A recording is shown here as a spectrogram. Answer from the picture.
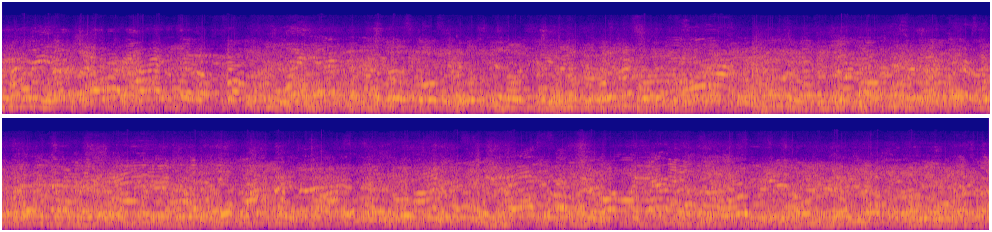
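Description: Steady crowd chatter: many people talking over one another in a packed pub.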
